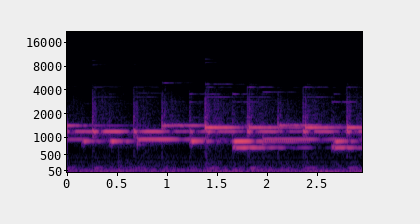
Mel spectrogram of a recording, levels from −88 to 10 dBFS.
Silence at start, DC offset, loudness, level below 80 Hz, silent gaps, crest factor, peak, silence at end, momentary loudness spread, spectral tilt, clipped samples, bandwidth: 0 s; under 0.1%; -37 LUFS; -62 dBFS; none; 14 dB; -24 dBFS; 0 s; 6 LU; -4.5 dB/octave; under 0.1%; 10.5 kHz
